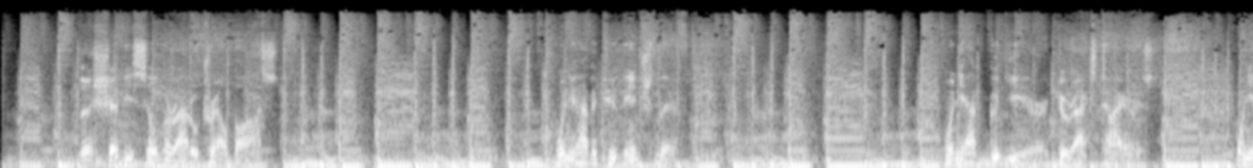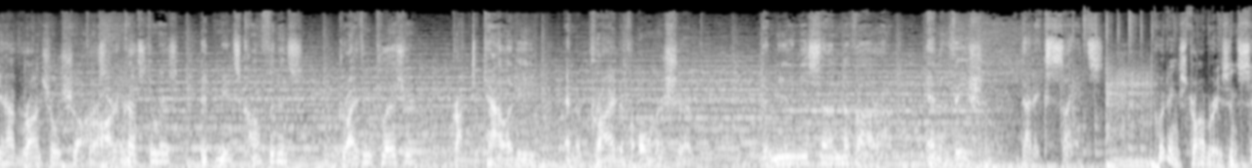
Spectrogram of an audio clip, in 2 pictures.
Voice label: Commercial English; Bilingual Voiceover Professional; Voix Hors Champ Bilingue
